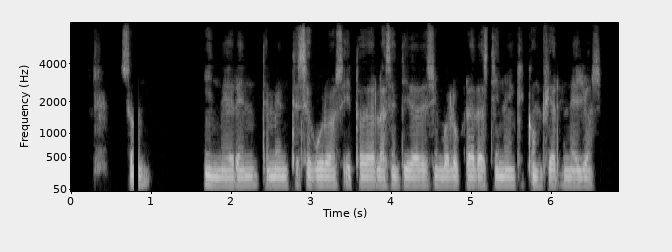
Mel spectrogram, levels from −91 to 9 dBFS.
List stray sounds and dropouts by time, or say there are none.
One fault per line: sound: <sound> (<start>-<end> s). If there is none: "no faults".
sound: dropout (0.8-0.8 s)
